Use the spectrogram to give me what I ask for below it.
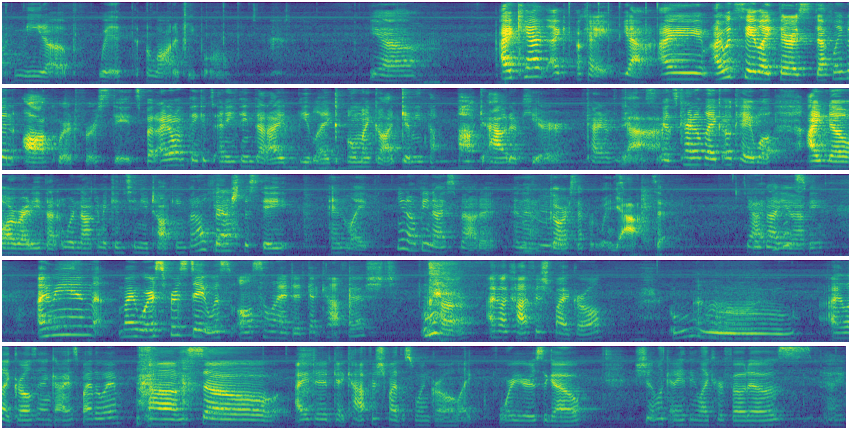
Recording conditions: sounds in the background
